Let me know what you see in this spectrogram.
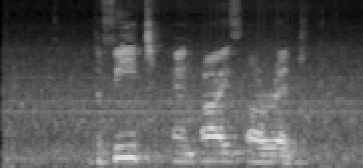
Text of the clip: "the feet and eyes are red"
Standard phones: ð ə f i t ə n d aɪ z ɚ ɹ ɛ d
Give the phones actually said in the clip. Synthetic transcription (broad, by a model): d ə f i t ə n d aɪ z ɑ ɹ ɛ d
